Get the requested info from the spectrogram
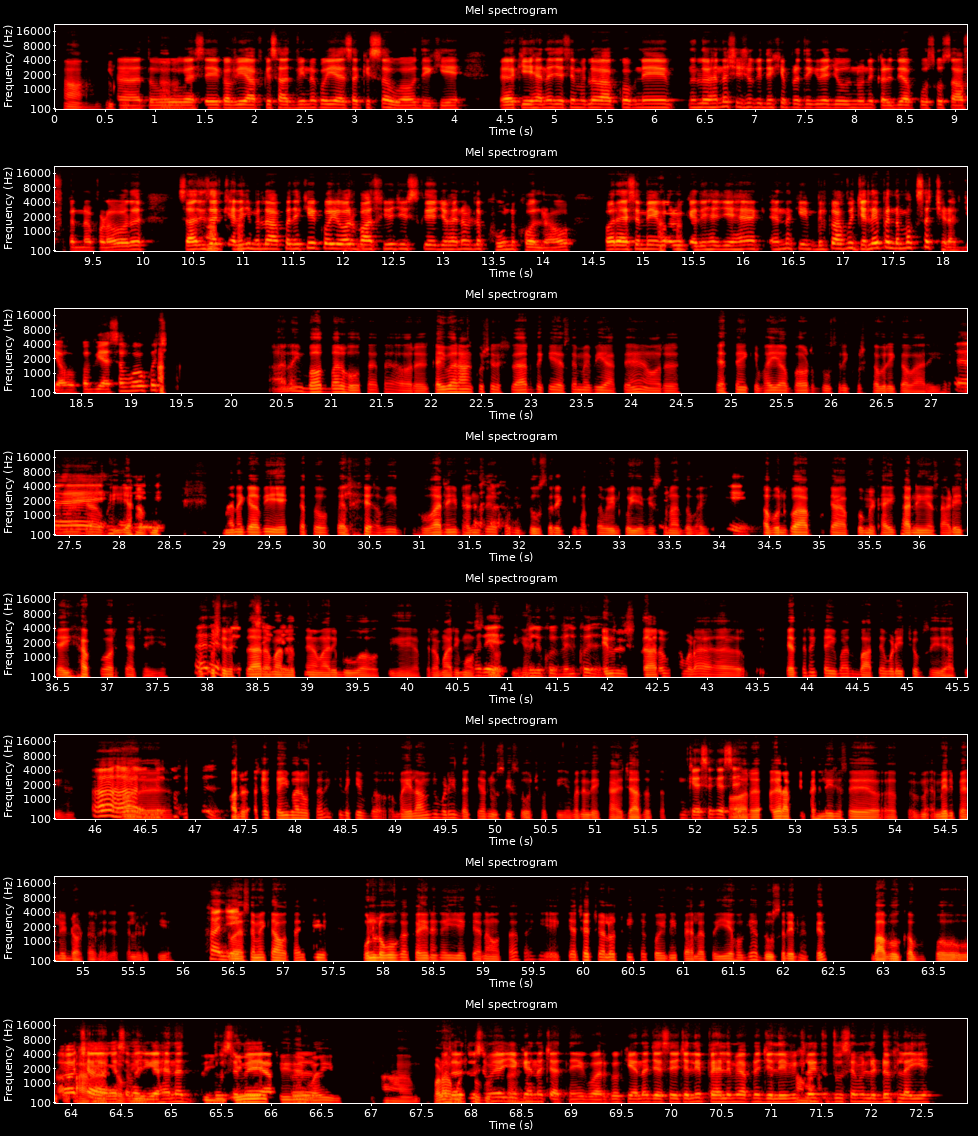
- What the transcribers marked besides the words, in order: chuckle; unintelligible speech; laughing while speaking: "मैंने कहा भैया अभी"; laughing while speaking: "पहले"; chuckle; in English: "डॉटर"
- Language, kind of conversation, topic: Hindi, podcast, पहली बार माता-पिता बनने पर आपको सबसे बड़ा सबक क्या मिला?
